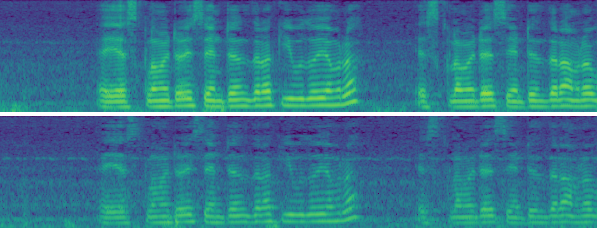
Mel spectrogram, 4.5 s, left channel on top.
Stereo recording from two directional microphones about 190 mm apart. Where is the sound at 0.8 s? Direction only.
60° left (ahead or behind).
